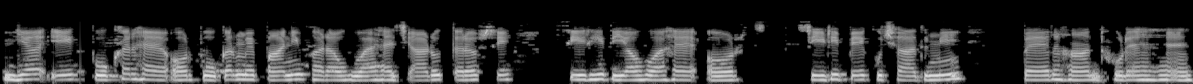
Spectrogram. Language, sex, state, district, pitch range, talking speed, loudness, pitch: Hindi, female, Bihar, Kishanganj, 205-225 Hz, 140 wpm, -14 LUFS, 210 Hz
